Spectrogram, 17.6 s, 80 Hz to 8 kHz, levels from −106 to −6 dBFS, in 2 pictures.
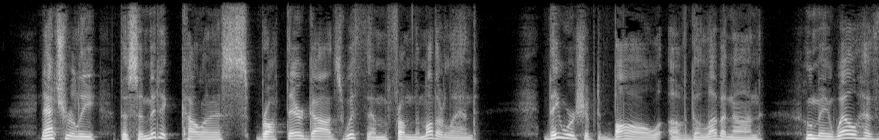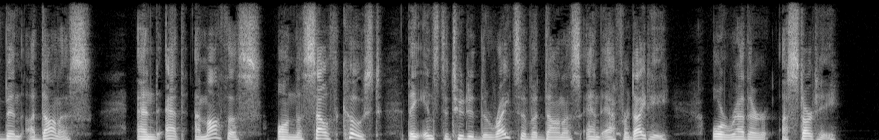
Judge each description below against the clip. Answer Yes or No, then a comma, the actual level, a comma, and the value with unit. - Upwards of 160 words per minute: No, average, 145 wpm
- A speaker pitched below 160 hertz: Yes, medium, 140 Hz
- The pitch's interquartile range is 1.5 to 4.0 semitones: Yes, average, 3.7 semitones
